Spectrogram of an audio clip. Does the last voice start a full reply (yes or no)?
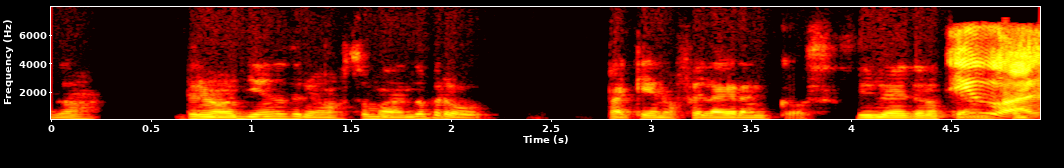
yes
